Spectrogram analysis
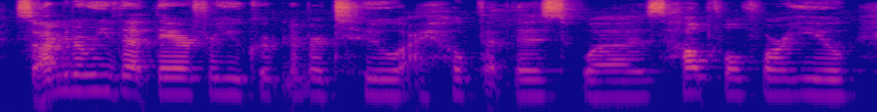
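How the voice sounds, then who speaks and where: A woman with a stuffy, congested nose, giving a pick-a-card tarot reading to camera in a soft, encouraging way, with repeated phrases in flowing lists. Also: medium pitch, little pitch movement, a little fast. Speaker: tarot reader.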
